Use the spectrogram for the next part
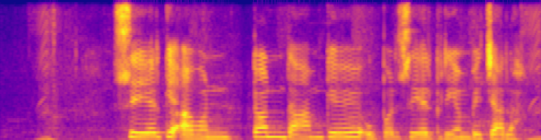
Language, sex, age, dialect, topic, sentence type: Bhojpuri, female, 18-24, Southern / Standard, banking, statement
